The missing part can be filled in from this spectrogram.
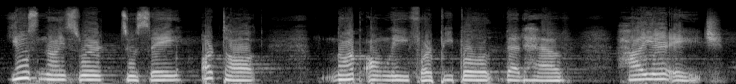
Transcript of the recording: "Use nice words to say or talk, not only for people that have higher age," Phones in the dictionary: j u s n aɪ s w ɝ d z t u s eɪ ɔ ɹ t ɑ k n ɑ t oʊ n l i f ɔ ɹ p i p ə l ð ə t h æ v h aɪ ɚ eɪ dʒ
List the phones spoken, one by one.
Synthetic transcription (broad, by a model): j u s n aɪ s w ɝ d t u s eɪ ɔ ɹ t ɑ k n ɑ t oʊ n l i f ɔ ɹ p i p ə l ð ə t h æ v h aɪ ɚ eɪ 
